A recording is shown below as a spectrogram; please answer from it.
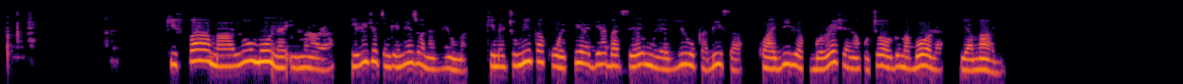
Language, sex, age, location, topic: Swahili, female, 18-24, Dar es Salaam, government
